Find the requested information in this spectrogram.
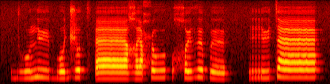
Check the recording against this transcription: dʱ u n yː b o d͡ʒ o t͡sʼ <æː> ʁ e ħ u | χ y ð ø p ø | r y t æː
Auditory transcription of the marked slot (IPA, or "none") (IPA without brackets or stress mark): æː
